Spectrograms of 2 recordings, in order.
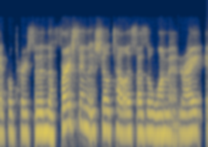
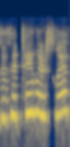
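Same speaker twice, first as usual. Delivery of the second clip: put-on little kid voice, much higher pitch; 10 semitones higher, 4 dB louder than usual. Retelling what a five-year-old girl asked before meeting someone, in a little five-year-old voice. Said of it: "like in her little five-year-old voice".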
